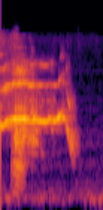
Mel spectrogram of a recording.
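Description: A high-pitched scream holds a shrill, steady tone for over half a second, then slides downward and breaks off, leaving a low rumble of background noise.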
